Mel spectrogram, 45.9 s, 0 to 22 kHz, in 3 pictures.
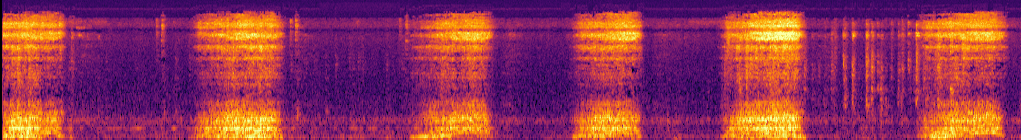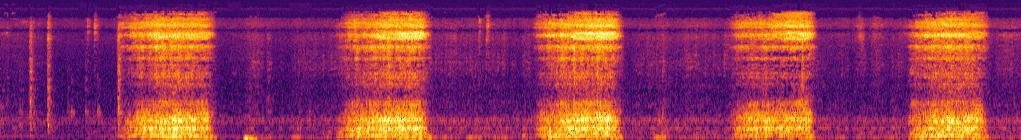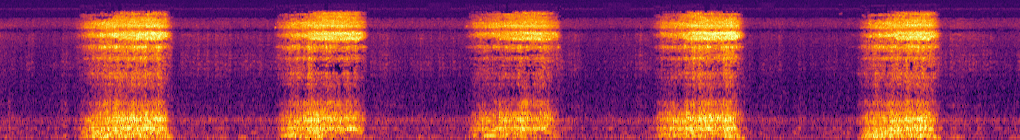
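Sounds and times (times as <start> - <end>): woman snoring loudly: 0.0 - 1.0, 2.9 - 4.3, 6.2 - 7.4, 8.6 - 9.7, 10.8 - 12.1, 13.8 - 15.1, 17.1 - 18.6, 20.4 - 21.8, 23.4 - 24.7, 26.3 - 27.6, 29.0 - 30.2, 31.8 - 33.2, 34.8 - 36.1, 37.7 - 39.0, 40.5 - 41.8, 43.5 - 44.8.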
